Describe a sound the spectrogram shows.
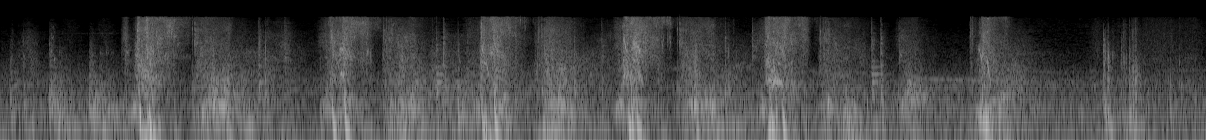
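Quick footsteps thud on a wall.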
